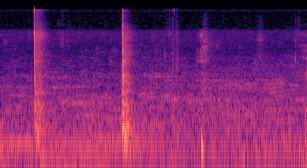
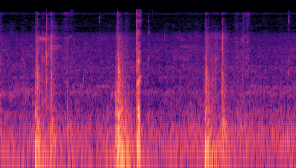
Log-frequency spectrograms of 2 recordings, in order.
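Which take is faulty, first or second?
first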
